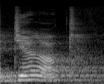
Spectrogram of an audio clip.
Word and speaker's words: dělat: the same sound, but if you pronounce dítě, dělat, džobanec, as in the sound D in schedule, which is a difficult word for me, it will be okay.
